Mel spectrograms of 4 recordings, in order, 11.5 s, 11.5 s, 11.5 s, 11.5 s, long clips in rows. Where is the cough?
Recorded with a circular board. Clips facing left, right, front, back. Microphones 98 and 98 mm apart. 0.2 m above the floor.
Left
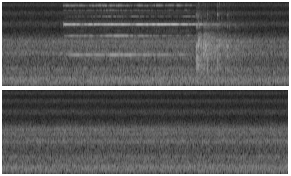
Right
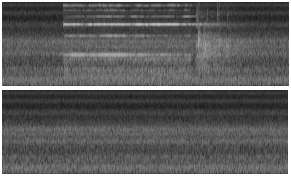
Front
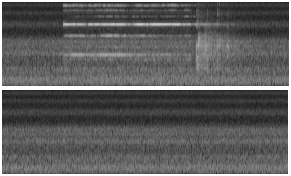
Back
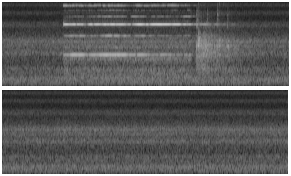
No cough in this recording.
